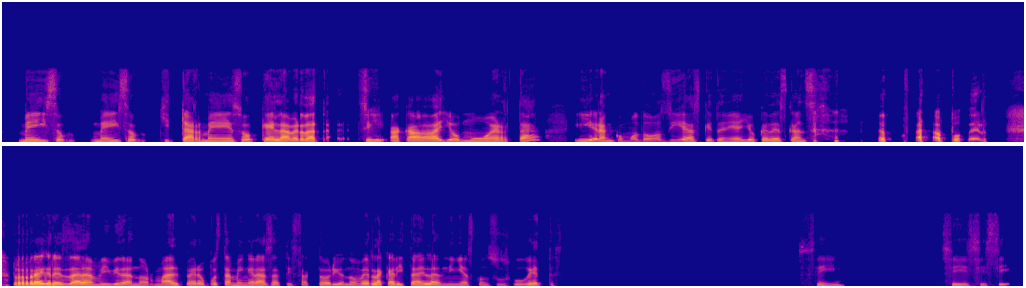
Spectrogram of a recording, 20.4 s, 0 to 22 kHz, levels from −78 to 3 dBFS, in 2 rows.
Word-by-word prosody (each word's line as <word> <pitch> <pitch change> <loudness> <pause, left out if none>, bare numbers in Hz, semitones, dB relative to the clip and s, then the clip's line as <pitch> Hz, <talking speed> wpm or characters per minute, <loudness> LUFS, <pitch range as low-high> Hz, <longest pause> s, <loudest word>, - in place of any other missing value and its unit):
me 220 +2 -1
hizo 215 0 -6
me 190 +1 -4
hizo 210 +2 -4 0.2
quitarme 200 +1 0
eso, 225 +4 -3
que 245 -4 +4
la 180 -4 +7
verdad, 175 +6 +5 0.4
sí, 220 -6 -4
acababa 175 +8 +4
yo 205 0 -2
muerta 200 - -2 0.4
y 200 +1 -2
eran 225 +4 +2
como 180 -3 -12
2 200 +4 -9
días 230 0 -4
que 195 - -8
tenía 180 +2 -7
yo 210 +1 -5
que 215 - -3
descansar 160 -4 -4 0.9
para - - +4
poder - - -4 0.5
regresar 205 -4 +8
a 210 - +4
mi 200 -3 -8
vida 180 -2 -1
normal, 170 0 -2
pero 230 0 -3
pues 170 +1 -8
también 180 +1 -4
era 170 -1 0
satisfactorio, 155 0 -7
¿no? 145 +1 -8
Ver 170 +1 -1
la 165 0 +4
carita 145 -2 -1
de - - -1
las 145 0 +1
niñas 150 -2 -11
con 140 -1 -16
sus 140 -1 -20
juguetes. 145 - -6 2.4
Sí. 145 -6 -13 0.9
Sí, 170 -3 -10
sí, - - -17
sí. 335 +2 -15
195 Hz, 145 wpm, -24 LUFS, 165-210 Hz, 2.4 s, regresar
